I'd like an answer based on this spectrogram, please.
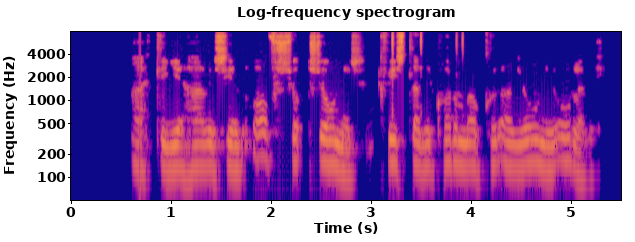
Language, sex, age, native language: Icelandic, male, 60-69, Icelandic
